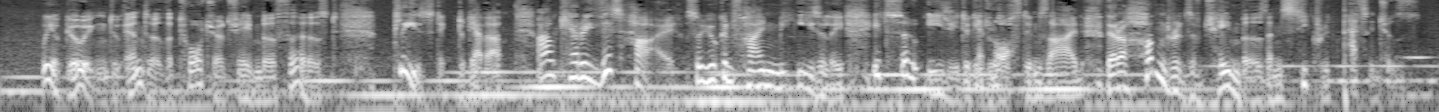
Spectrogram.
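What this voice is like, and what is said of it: British accent. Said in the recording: “his British accent”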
